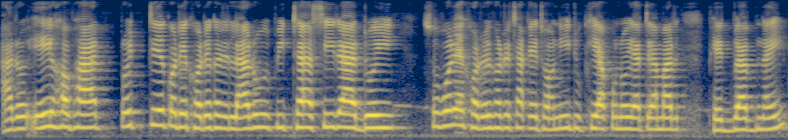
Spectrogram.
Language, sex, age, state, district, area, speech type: Assamese, female, 45-60, Assam, Barpeta, rural, spontaneous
